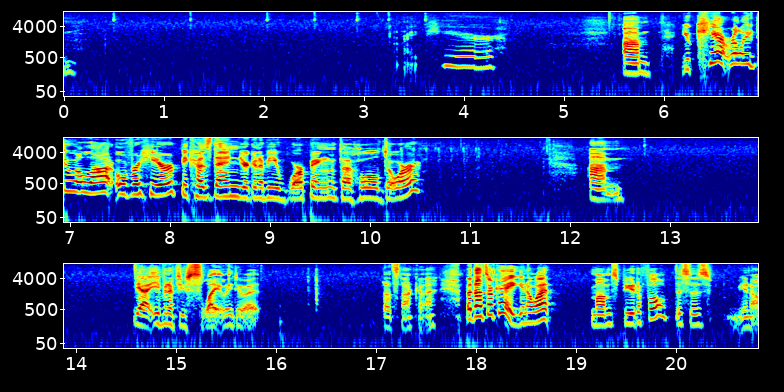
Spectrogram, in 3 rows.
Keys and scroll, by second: 10.1 ], 16.3 ctrl+z.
